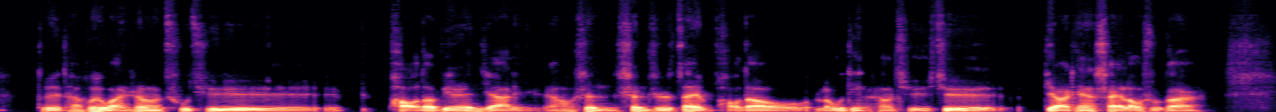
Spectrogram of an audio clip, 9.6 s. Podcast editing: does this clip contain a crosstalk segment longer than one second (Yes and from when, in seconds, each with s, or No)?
No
